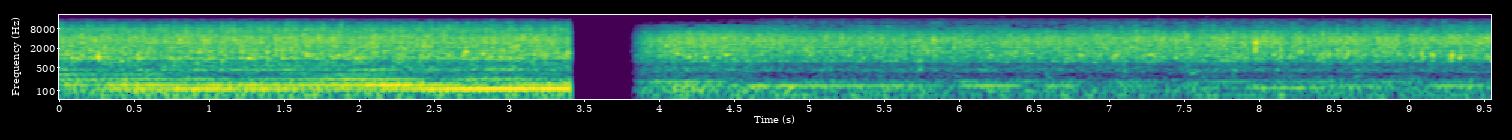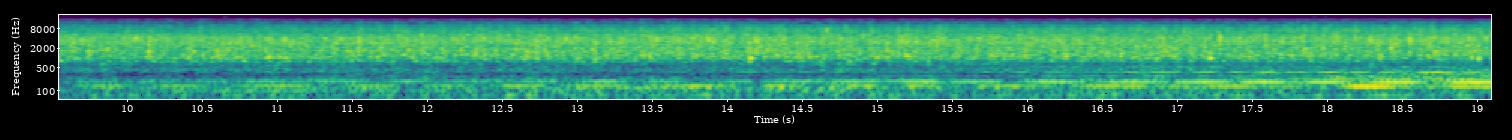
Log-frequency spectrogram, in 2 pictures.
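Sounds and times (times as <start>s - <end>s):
waterfall rushing: 0.0s - 3.5s, 14.4s - 19.0s.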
